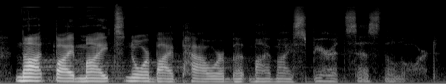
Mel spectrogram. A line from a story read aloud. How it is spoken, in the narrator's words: The Spirit that was in Zechariah also whispers to us in our spirit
